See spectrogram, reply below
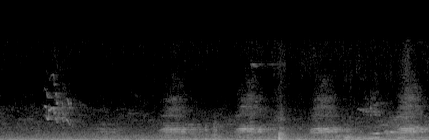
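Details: A rainbow lorikeet in south east Queensland, Australia, with scratchy, raspy squawks repeated about every half second, rather faint against a constant low background rumble.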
